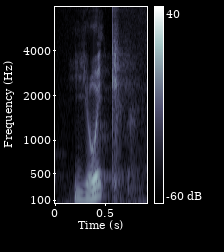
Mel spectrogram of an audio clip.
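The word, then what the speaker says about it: joik: And it's actually like a traditional yoik is the pronunciation.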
